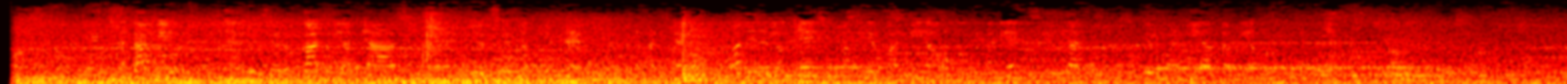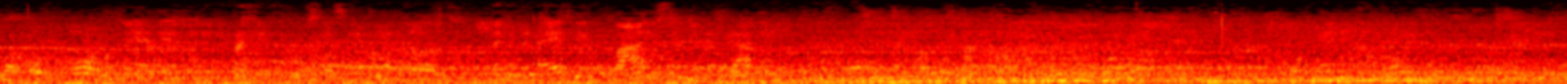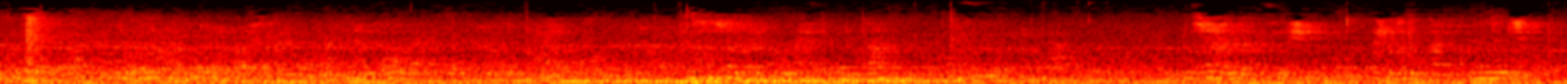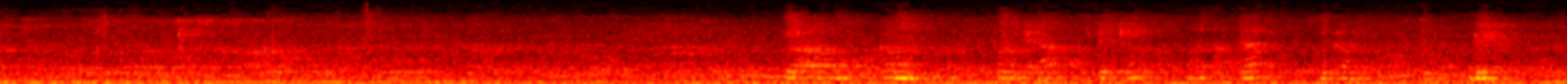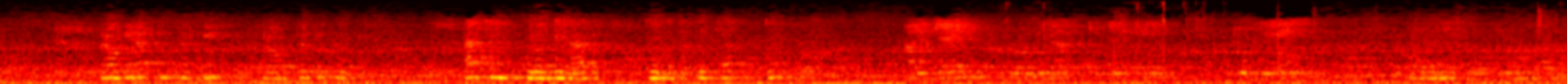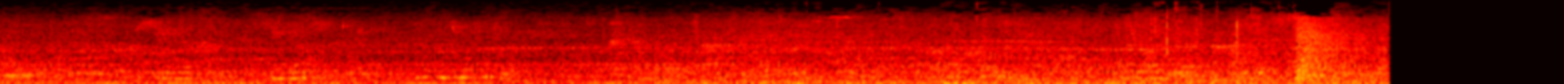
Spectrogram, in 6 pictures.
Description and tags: athens emst
Athens Museum Of Modern Art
